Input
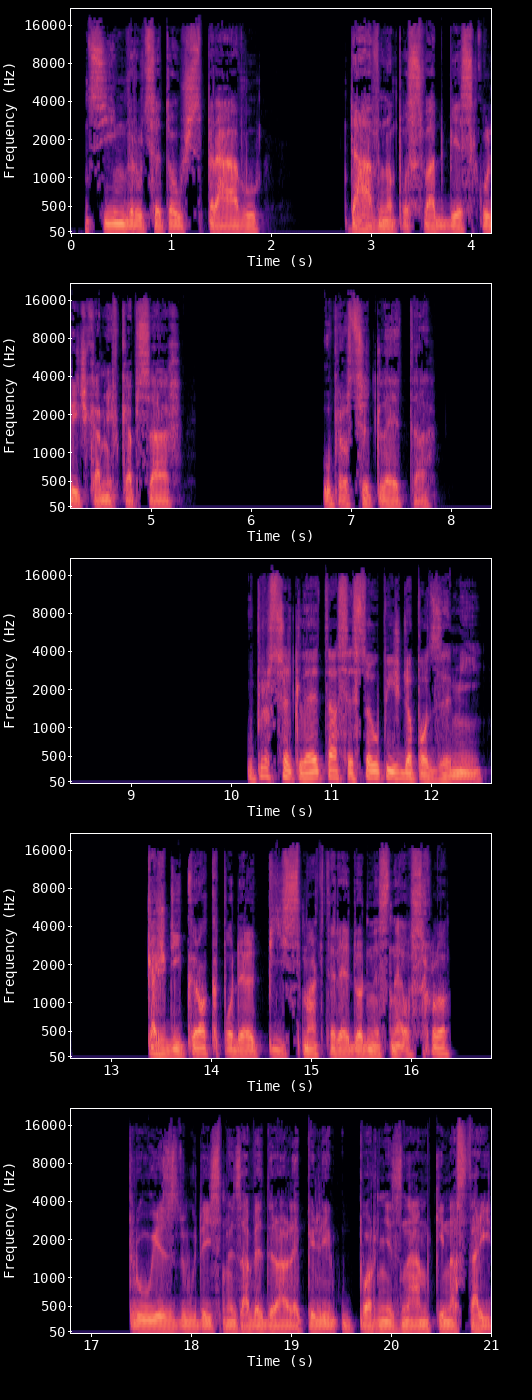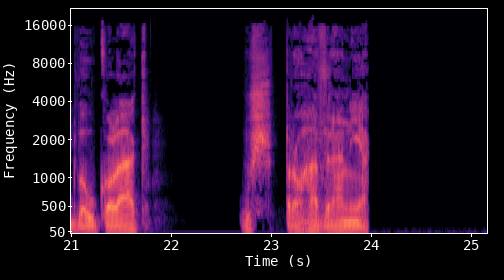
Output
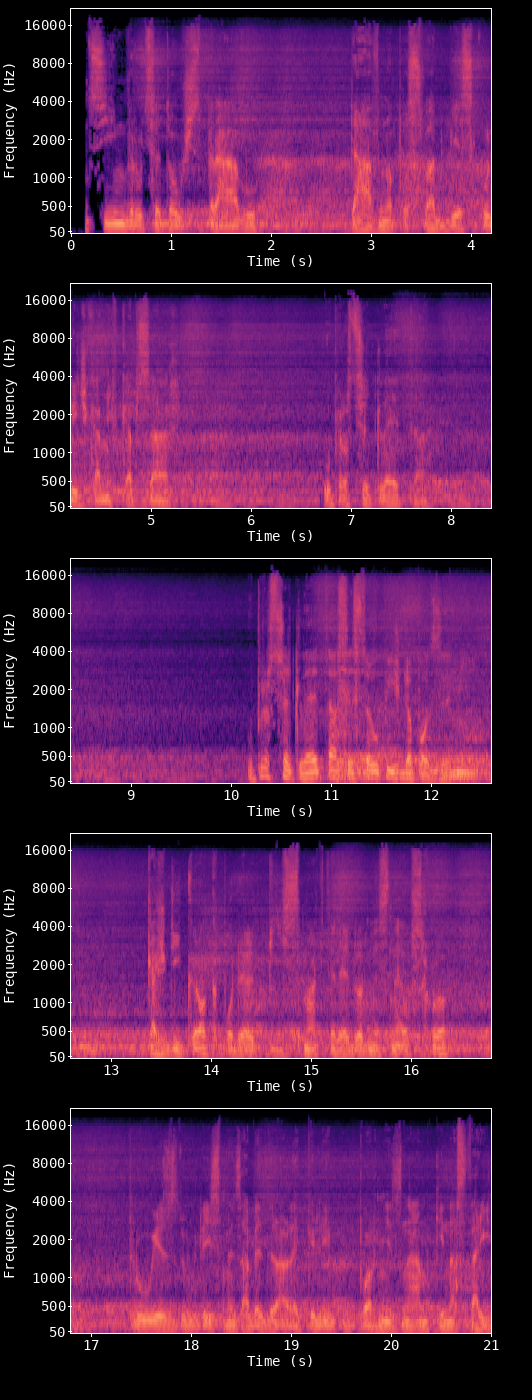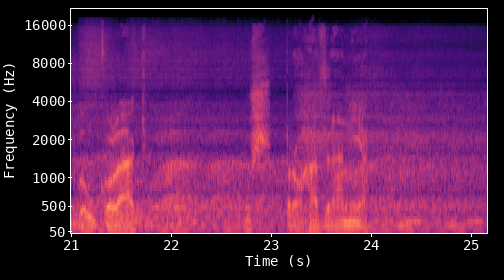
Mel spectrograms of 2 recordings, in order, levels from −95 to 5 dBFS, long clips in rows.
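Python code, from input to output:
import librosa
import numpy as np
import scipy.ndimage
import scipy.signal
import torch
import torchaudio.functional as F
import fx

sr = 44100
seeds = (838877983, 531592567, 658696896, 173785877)

y = fx.echo_diffused(x, sr, ms=544, feedback_pct=69, wet_db=-9.0)
y = fx.band_squash(y, sr, depth_pct=70, at=(11.06, 11.46))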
